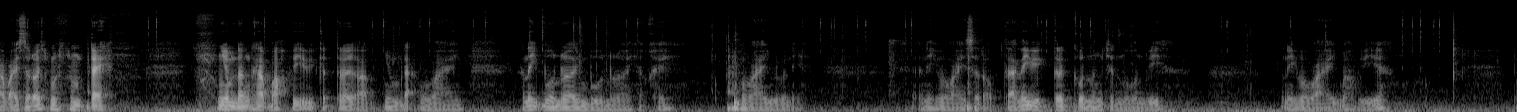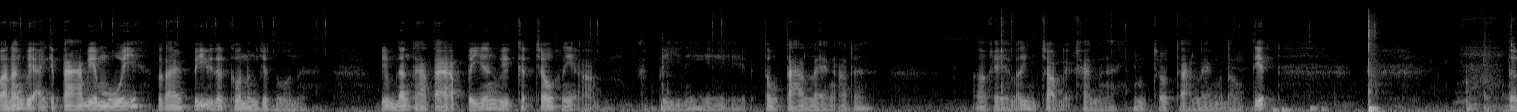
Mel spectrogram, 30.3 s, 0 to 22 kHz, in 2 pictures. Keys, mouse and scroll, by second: 4.0 double click, 5.1 right click, 6.3 typing, 8.9 double click, 10.7 double click, 14.2 double click, 17.1 double click, 25.7-26.2 scroll up 1, 26.2 middle click, 27.1 scroll up 1, 27.5 middle click, 27.7 t, 29.3-30.3 typing, 29.6 scroll up 1.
